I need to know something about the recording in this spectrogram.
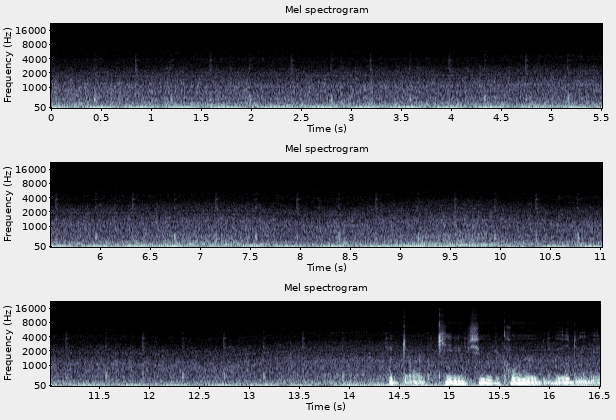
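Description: A truck engine rumbles low and steady as the truck rolls slowly.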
